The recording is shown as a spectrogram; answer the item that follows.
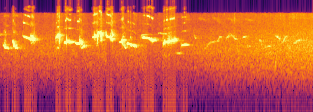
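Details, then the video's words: Kalimantan black oriental magpie-robin, kept at home, sings during rain: rapid sweet whistled notes and chirps in quick bursts, rising and falling, with rain noise in the background. "Suara Kicauan Ketika Hujan - KACER WULUNG KALIMANTAN"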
